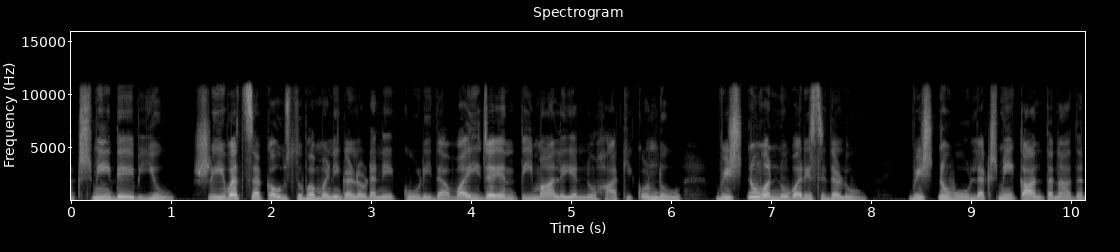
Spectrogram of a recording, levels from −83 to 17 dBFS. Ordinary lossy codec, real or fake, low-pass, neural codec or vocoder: none; real; 10.8 kHz; none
